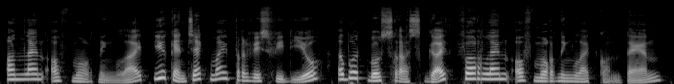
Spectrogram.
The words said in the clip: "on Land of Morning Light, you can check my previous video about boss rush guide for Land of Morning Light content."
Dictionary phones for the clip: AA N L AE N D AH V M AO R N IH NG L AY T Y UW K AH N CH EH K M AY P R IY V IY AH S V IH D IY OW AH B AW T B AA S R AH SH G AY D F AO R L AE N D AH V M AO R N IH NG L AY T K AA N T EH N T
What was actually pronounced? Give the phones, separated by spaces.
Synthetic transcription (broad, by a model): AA N L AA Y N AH F M AO R N IH NG L AY T Y UW K AH N CH EH K M AY P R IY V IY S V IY D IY OW AH B AW T B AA S R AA S G AY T F AO R L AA N AH F M AO R N IH NG L AY T K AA N T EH N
